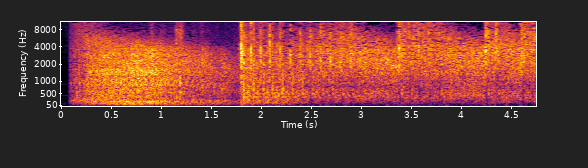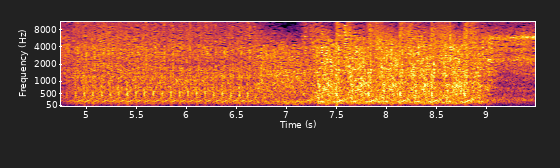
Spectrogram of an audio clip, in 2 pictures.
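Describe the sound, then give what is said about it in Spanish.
Loud, sustained bursts of rapid machine-gun fire overlap with heavier booming artillery shots, a dense battlefield barrage that swells toward the end and ends in an explosion, with no voices; recorded during a recent massacre. “Ametralladoras, artillería, al final viene una explosión y esto es la masacre del otro día.”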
